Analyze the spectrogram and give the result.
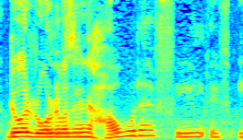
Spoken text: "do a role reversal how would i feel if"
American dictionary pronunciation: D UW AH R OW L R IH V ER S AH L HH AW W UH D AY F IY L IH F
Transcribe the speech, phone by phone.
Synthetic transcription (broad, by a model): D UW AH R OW L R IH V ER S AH N HH AW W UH D AY F IY L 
